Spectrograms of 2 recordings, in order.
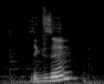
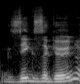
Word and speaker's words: Zigzagoon: Ferrothorn, Heatmore, Metal Saucer, Boltoy, Char, Sizzlipede, Zigzoom, I always pronounce it wrong. Zigzagoon, I should say.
